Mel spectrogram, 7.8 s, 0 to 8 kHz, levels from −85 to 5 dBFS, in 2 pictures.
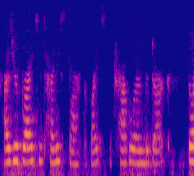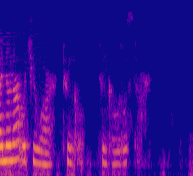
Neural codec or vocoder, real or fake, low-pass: none; real; 7.2 kHz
